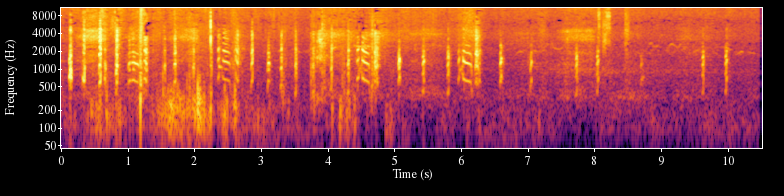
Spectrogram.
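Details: A chukar partridge gives a series of rapid, hard clucking notes with some wavering chuck sounds, irregularly repeated, over a background of clicks and rustling noise.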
